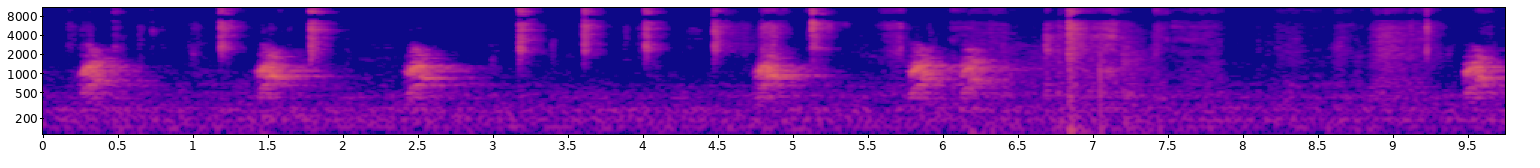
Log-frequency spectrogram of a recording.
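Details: Dog barking repeatedly, short mid-pitched barks roughly every one to one and a half seconds, some in quick pairs, with a rough noisy background.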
